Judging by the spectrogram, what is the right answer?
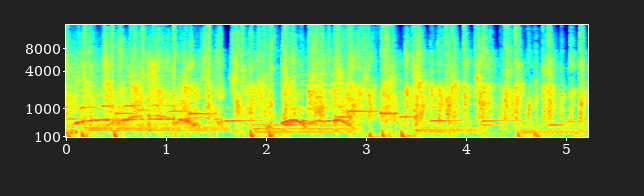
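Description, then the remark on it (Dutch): An audience breaks into steady, loud applause for a second-year and a fourth-year student, lasting the whole five seconds, dense clapping with the show's bright, tuneful music jingle playing underneath. “Mag ik een heel groot applaus voor een tweedejaars en een vierdejaars student”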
